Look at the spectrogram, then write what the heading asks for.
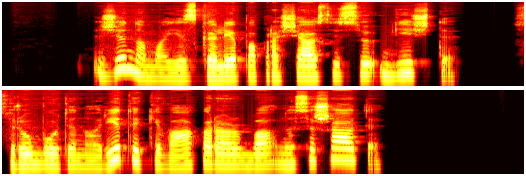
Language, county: Lithuanian, Šiauliai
